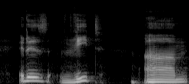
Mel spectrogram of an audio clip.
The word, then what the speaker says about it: Vite: dot vtjs.vitejs.dev and yes veet is how you say it uh they tell you the pronunciation in here saying it's the french word for fast pronounced forward slash v i t slash um which honestly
